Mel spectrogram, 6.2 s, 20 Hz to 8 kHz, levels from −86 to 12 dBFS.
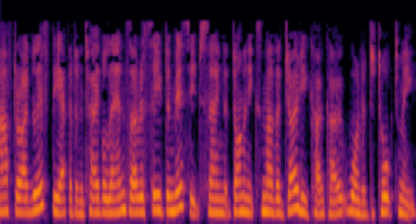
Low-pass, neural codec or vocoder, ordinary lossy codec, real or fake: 7.2 kHz; codec, 16 kHz, 4 kbps, FreqCodec, smaller model; MP3, 24 kbps; fake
